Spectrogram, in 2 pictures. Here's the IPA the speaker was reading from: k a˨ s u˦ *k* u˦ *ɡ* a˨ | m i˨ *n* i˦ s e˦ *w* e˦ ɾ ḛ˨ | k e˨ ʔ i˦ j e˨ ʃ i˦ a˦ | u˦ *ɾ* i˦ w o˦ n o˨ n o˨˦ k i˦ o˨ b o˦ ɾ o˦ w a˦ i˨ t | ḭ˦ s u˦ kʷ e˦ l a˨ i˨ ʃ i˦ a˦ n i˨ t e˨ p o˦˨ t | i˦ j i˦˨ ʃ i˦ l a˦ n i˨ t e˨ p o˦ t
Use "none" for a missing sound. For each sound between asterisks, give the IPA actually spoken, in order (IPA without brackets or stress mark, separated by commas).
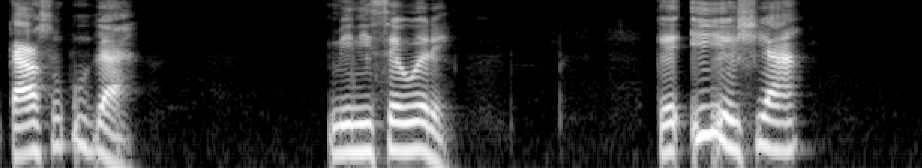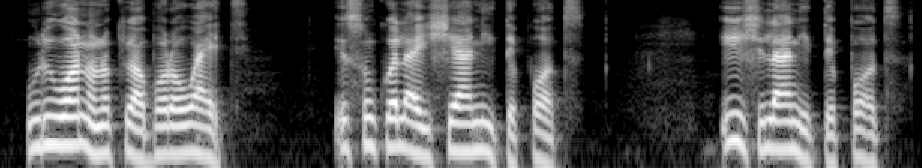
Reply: k, ɡ, n, w, ɾ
